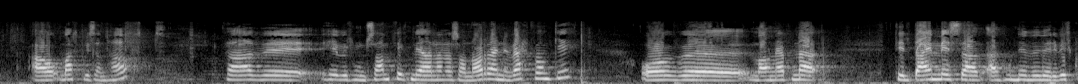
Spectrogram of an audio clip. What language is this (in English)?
Icelandic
